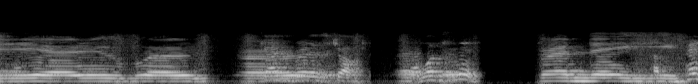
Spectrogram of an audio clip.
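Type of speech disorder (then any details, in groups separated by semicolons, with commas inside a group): Spastic dysarthria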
